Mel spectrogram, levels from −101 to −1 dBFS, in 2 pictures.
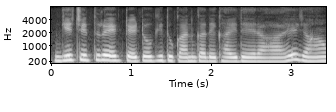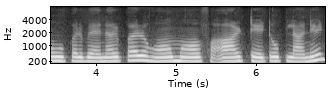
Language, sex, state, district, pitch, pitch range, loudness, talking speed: Hindi, female, Madhya Pradesh, Bhopal, 205 Hz, 200-225 Hz, -14 LUFS, 185 wpm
